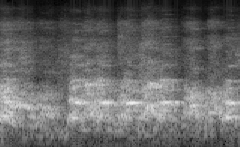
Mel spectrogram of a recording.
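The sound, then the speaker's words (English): Several excited dogs barking: a dense, continuous run of sharp, overlapping barks that rise and fall in quick bursts throughout. “my dogs are going crazy. And I think it's time for me to go and shut the suckers up, take them for a walk.”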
